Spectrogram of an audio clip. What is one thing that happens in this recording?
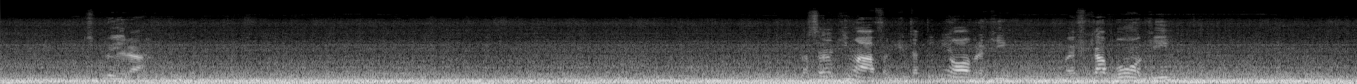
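A truck's diesel engine rumbles steadily from inside the cab.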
